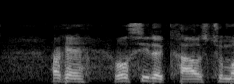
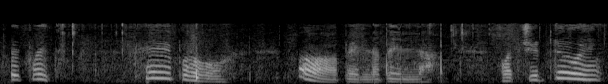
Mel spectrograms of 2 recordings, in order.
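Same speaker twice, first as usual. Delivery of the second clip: calling the dog; 4 semitones higher, 5 dB quieter than usual. Real, not acted.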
